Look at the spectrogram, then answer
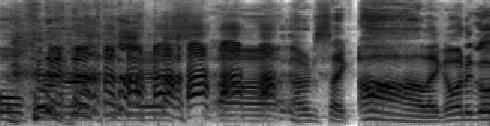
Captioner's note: they laugh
